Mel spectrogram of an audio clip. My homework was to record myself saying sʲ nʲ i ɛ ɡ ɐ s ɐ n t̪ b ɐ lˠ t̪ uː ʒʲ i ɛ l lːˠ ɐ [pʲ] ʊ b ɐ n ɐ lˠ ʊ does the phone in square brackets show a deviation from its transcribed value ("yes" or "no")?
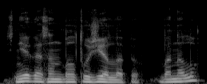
no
